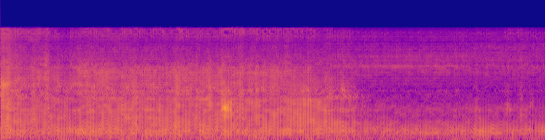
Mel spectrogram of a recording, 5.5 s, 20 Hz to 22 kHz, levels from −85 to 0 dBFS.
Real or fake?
fake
